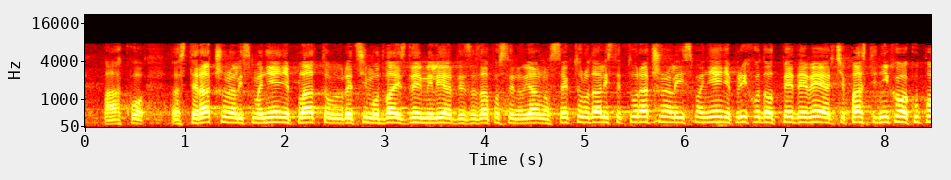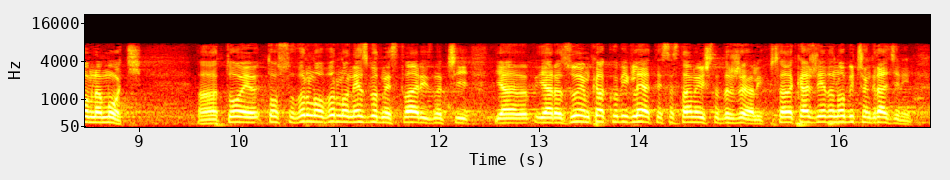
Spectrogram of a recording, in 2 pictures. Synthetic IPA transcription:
paːko̞ | st̪e̞ɾat͡ʃunalismaɲe̞ːɲe̞plˠaːt̪auɾet̪simod̪ʋaːezd̪ʋeːmilijaɾd̪e̞zazapo̞sle̞neujaːʋno̞mse̞k̚t̪o̞ɾud̪alist̪e̞t̪uːɾat͡ʃunalismaɲe̞ːɲe̞pɾiːxo̞d̪ao̞d̪̥̚ped̪eʋeːjeɾt͡ɕe̞past̪iɲixo̞ʋakupomnamo̞ːt͡ɕː | t̪oːjet̪o̞ːsuʋr̩lˠo̞ʋr̩lˠo̞ne̞zɡo̞d̪ne̞st̪ʋaːɾiznaːt͡ʃi | jaːjaːɾazumjemkako̞ʋiːɡle̞d̪at̪e̞sast̪ano̞ʋiʃt̪ad̪r̩ʒaʋealiʃt̪ad̪akaːʒemjed̪ano̞bit͡ʃanɡɾad͡ʑanin

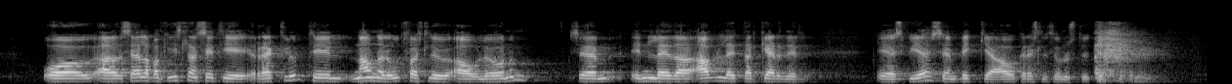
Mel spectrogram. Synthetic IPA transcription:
ɔɣaðsɛðlapawŋ̥cɪist̪ansɛːt̪jɪrɛklʏɾ̥t̪ʰɪlnawnaɾɪuːt̪fajst̪lʏɣʏʔawlœːɣɔnʏm | sɛmɪnleːjðaʔavleːjt̪aɾcɛɾðɪɾ | ɛɛspiɛsɛmpɪcːaːwkɾejst̪ʏθjoːwnʏst̪ʏt̪ʰɪlsik̪ʏn

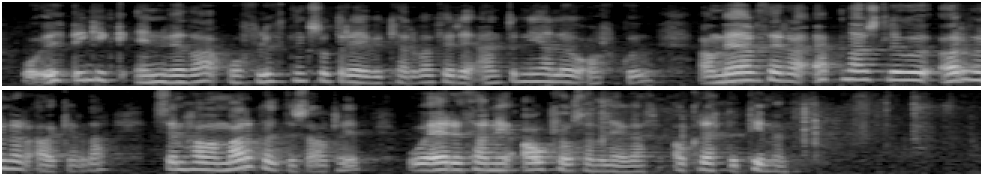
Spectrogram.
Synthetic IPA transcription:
ɔɣʏhpiɲciŋkɪnvɪðaʔɔɣflʏht̪niŋksɔt̪ɾeːjvʏcʰɛɾvafɪɾɪɾɛ̰nt̪ʏnijalɛɣʔɔr̥kʏ | a̰wmɛːðalθejrːa̰ʔɛpnaðʏst̪lɛɣʏʔœɾvʏnaɾa̰ðcɛɾða | sɛmɦavamaɾkʰvɛlt̪ɪsa̰ːwr̥ḛjp̪ | ɔɣɛɾʏθanːɪʔaːwcʰawsanlɛːɣaɾ̥awkʰɾɛhpʏt̪ʰiːmʏm

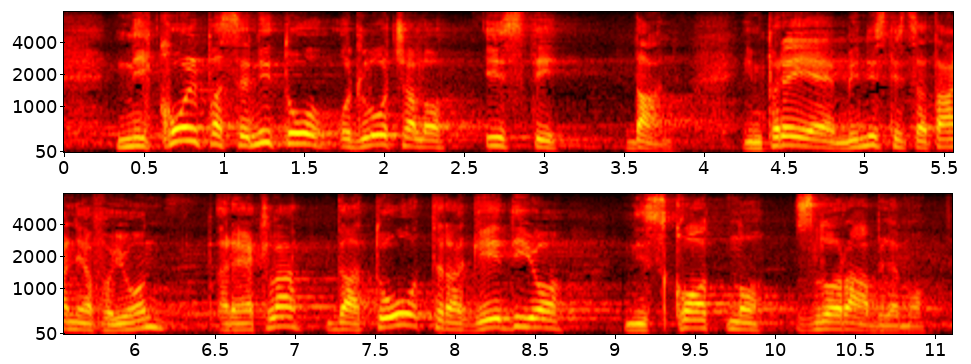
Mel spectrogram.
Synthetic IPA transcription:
nikʰoːlpasɛnit̪oːɔd̪loːt͡ʃalɔist̪i | d̪an | inpɾɛjjɛminist̪ɾit̪sat̪aːnjafɔjon | ɾɛːklad̪at̪oːt̪ɾaɡeːd̪ijɔ | niskɔt̪nɔzlɔɾaːblɛmɔ

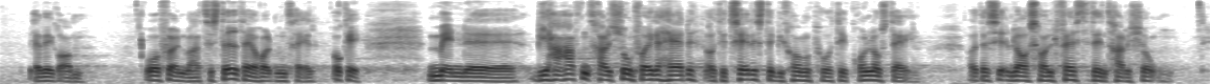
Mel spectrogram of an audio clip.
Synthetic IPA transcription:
jɑe̝ðˠeɡ̥ɒm | o̝ɐfø̰ɐn̩ʋɑ̈t͡sʰe̝sd̥eð̞ˠd̥æjaɒ̽l̰d̥ment͡sʰɛ̰ːlʔokʰeː | men | ʋiɦɑ̈ɦɑ̈fd̥ent͡sʰʁɑ̈ɾ̥iɕo̝̰ːnfɒ̽e̝ɡ̥æɦæd̥e̝ʔɒ̽d̥e̝t͡sʰed̥əsd̥eʋikʰɒ̽m̰ɐpʰɒ̽d̥e̝ɡ̥ʁɔnlɒʊsd̥ɛ̰ɪn | ɒ̽d̥æslɒɒshɒ̽l̰d̥fæsd̥ʰid̥ent͡sʰʁɑ̈ɾ̥iɕo̝̰ːn

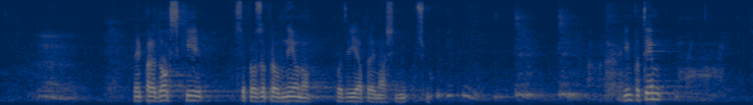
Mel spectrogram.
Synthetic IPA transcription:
t̪ɛpaɾad̪ɔkskʰisɛpɾawzapɾawd̪neːwnɔɔd̪ʋiːjapɾɛd̪naːʃimiɔt͡ʃmi | inpot̪em

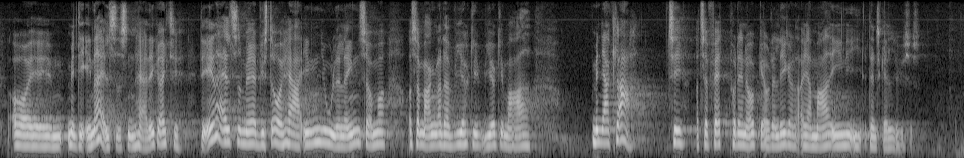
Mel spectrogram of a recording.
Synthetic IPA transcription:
ɒ̽ømend̥e̝ʔenɐæl̰t͡sʰið̞̰ˠsɒ̽n̩ɦæɐ̰d̥e̝e̝ɡ̥ʁɛɡ̥̚d̥i | d̥e̝enɐæl̰t͡sʰið̞̰ˠmeæʋisd̥ɒ̰ːɦæɐ̰ʔe̝nn̩jṵːlelɐe̝nn̩sɒ̽mɐʔɒ̽sɒ̽mɑ̈ŋlɐɾ̥ɑ̈ʋiɐɡ̥əliʋiɐɡ̥əlimɑ̈ːð̞̩ˠ | menjɑ̈æɐkʰlɑ̰̈ː | t͡sʰe̝ɒt͡sʰɛ̰ːfæd̥̚pʰɒ̽ɾ̥enɒ̽b̥ɡ̥ɛːʊd̥ɑ̈le̝ɡ̥ɐɾɑʔɒ̽jɑ̈ɐmɑ̈ːð̞̩ˠe̝ːniʔiʔæd̥ensɡ̥ælːø̰ːsə̥s

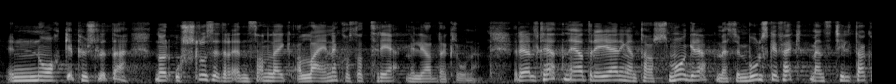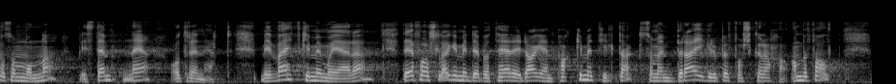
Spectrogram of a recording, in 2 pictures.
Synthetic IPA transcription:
noːkəpʰʉʂlət̪̚d̪ənɔɾʊʂlʊsɪt̪ɾɑɛ̰t̪nsɑ̰nlɛɡɑ̰læɪnəkʰɔst̪ɑt̪ʰɾeːmɪlɪɑɖəɾkʰɾṵːnə̰ɾɾɛɑlɪt̪ʰeːt̪n̩æɾɑt̪ɾɛjeːɾɪŋənt̪ʰɑːʂmoːɡɾeːpmɛsʏmbuːlɪskɛfɛkt̪mɛnst̪ʰɪlt̪ɑːkɑsɔmːɔnːɑb̥lɪst̪ɛmt̪neː | ʔɔ̰t̪ʰɾɛnḛːʈmɛʋæɪt̪kʰɛmːɪmɔjeːɾəd̪̥ɛæɾfɔʂɭɑ̰ːɡəmɛd̪ɛbɑt̪ʰeːɾəɪd̪ɑːɡæɪnpʰɑkːəmɛt̪ʰɪlt̪ɑ̰ːksɔmæɪnbɾæɪɡɾʉpːəfɔʂkɑɾəhɑ̰ɾʔɑ̰mbəfɑ̰ːlt̪

